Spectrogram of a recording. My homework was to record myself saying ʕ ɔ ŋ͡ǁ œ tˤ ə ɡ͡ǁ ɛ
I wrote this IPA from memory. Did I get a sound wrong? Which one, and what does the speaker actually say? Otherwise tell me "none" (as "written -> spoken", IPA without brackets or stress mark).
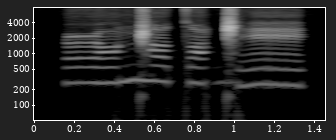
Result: none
